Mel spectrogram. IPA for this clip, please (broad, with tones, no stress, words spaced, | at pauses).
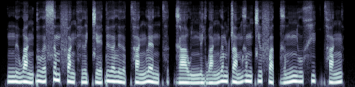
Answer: nɨ˨˩˨wa˨˩˨ŋɗu˨˩˦ə̯sə˧m fa˨˩ŋhɨ˨˩ə̯ ce˨˩˦ɗɨ˧ə̯lɨ˨˩ə̯ t̪ʰa˨˩˦ŋlɛ˨˩n t̪ʰə˨˩k̚ ɣaː˨˩w ɲə˨˩jwa˨˩˦ŋlə˧m ʈa˨˩˦mɣə˧mcɨ˧˥ fa˨˩t̚ɣə˧˥mɲu˧˥ xi˦˥k̚t̪ʰa˧˥ŋ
